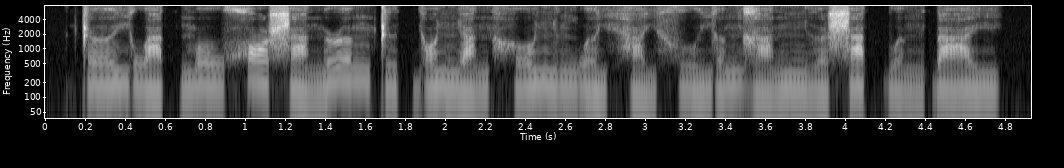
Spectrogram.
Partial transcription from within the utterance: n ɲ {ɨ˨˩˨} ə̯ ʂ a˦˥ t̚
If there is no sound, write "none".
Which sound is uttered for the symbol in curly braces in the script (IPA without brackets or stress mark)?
ɨ˨˩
